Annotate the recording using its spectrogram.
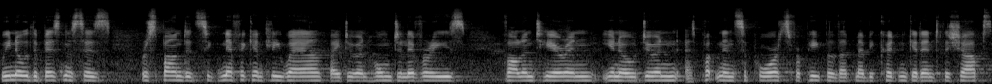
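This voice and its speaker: Monotone, flat intonation and a dark, mellow tone, in an Irish accent. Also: woman, medium pitch for a woman, moderate pace, very even loudness. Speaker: age friendly programme official. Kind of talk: formal event speech. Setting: live-streamed launch event.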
